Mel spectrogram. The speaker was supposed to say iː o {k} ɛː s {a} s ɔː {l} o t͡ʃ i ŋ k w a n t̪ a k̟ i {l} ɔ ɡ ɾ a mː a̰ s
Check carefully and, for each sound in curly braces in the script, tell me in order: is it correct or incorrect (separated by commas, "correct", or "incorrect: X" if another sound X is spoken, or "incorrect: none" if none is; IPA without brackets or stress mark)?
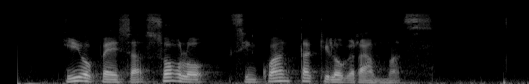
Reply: incorrect: p, correct, correct, correct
